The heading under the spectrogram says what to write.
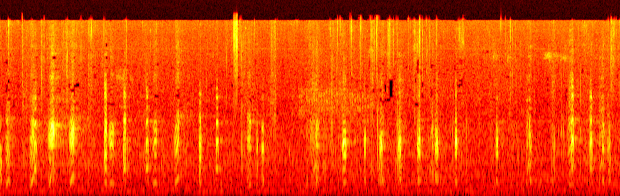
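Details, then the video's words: Alarm calls from a hen on a northern California ranch, raised because a predator is close: quieter, repeated staccato clucks in uneven bursts, with longer gaps between runs. "Hen Alarm Calls"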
